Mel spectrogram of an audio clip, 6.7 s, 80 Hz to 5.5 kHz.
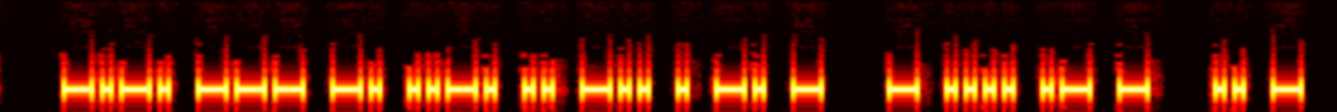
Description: Morse code, heard as a keyed tone, about 25 wpm, 600 Hz. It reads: CONFIDENT THAT IT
